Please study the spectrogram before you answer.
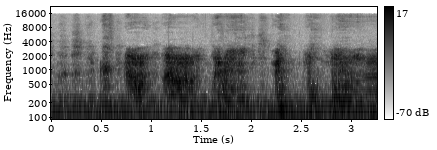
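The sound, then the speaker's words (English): Dog in a dumpster making a series of loud, breathy panting bursts in an uneven rhythm over a low rumbling undertone. “featuring a baby crying, a dog in a dumpster”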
